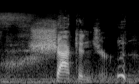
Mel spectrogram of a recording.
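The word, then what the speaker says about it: Schachinger: It is pronounced Shackinger. – I know. – Shaq, like the basketball player, Injure. Shackinger.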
